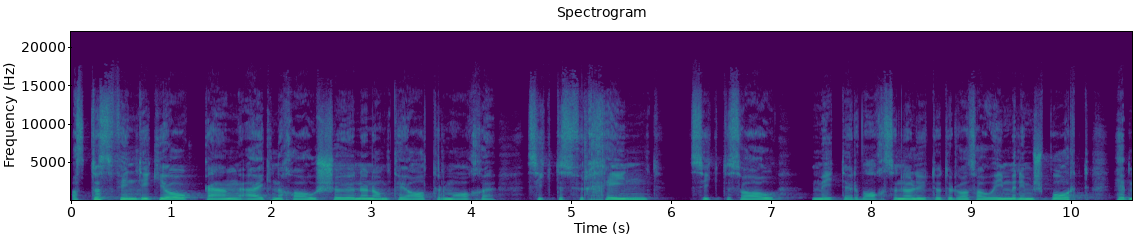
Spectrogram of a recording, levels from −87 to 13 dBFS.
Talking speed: 160 wpm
